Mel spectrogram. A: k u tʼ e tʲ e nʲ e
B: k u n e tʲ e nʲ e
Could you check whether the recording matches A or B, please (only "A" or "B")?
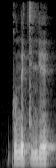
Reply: B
